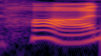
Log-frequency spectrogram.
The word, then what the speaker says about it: Han: a new hope and I will be pronouncing Han with the same ah sounds there you go they're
